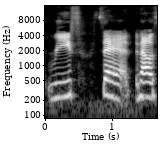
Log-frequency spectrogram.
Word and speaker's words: Rhysand: I thought it was Rysand, but then I heard someone say Rhysand, like Reese's, Rhysand, and I was like, who are you talking about?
